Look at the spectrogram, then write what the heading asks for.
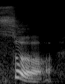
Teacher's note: you've got that constriction right up at your alveolar ridge behind your teeth, creating turbulence. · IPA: [s]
